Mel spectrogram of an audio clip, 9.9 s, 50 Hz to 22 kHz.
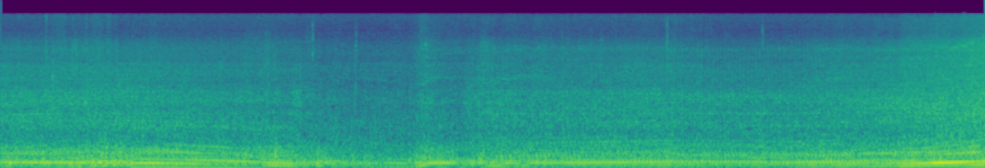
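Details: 2000 Audi A4 B5: light metallic clicking while driving, about three or four a second, traced to a valve stem nut that came loose and rattled inside the tire.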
